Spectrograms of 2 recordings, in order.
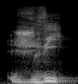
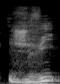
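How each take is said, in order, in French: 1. La voyelle de je tombe, elle est contractée. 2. La voyelle de je tombe, elle est contractée.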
